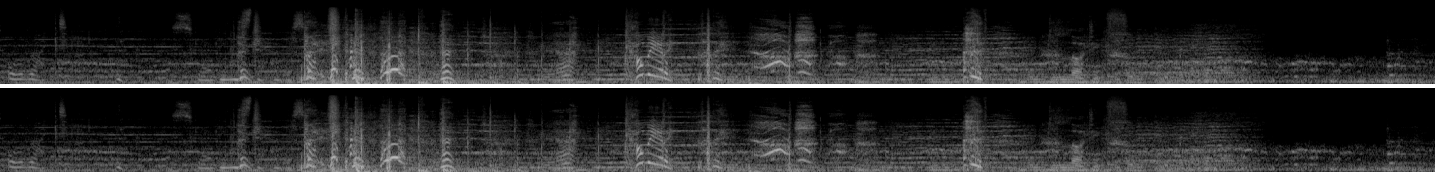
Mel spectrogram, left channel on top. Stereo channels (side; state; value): both; identical; correlation 1.00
